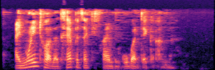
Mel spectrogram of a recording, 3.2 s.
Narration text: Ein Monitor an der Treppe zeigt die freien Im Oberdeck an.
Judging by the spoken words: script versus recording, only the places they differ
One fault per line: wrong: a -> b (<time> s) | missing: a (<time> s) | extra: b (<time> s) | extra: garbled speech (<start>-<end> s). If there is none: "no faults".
no faults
